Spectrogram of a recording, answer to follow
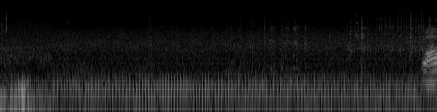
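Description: An engine running steadily at low speed with a rapid, even chugging pulse, starting about a second in, after a few dull low thumps.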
